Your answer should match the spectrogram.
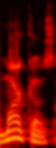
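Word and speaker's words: Markos: So anyone who voted for K-E-Y-M-O-U-S. – So they anyone who voted for Marcos, Markov, they kill them, basically blow their brains out. – You had it right the first time, and you still said Markov.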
